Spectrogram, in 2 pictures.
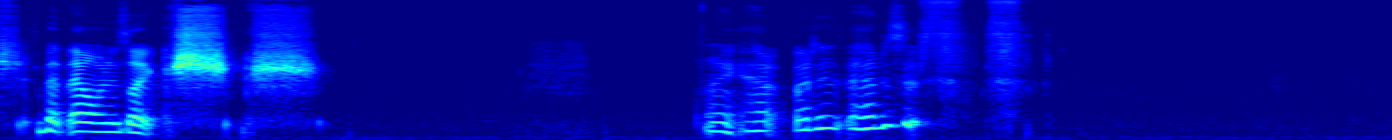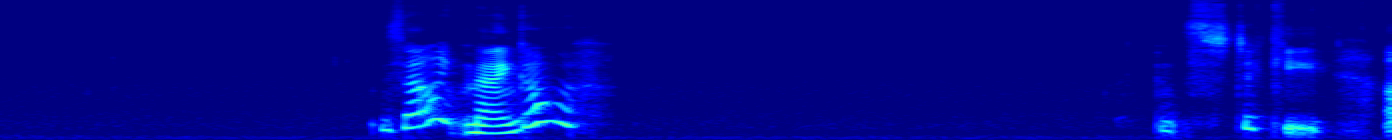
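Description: A young woman talks with animation close to a microphone, in short bursts with pauses.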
